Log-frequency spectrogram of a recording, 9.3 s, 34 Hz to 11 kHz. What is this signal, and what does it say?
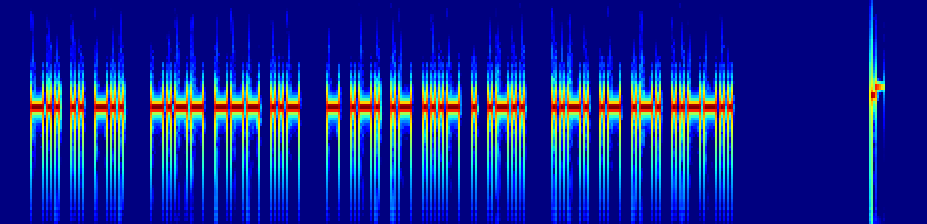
Morse code, heard as a keyed tone, about 30 wpm, 700 Hz. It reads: DID YOU TRAVEL FAR?
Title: Sentences from Top 1000 Words - Review Part 2 - 30wpm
